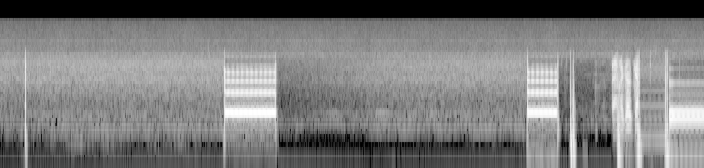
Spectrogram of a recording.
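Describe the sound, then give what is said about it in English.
A telephone ringback tone from a normal call to a ringing number in Bayboro, an office with St. Thomas type independent ring, sounds twice as long, buzzy rings with several seconds of faint line hiss between them, then sharp clicks and a short burst of changing tones. “Here's what it sounds like when you call a ringing number in Bayboro the normal way.”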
